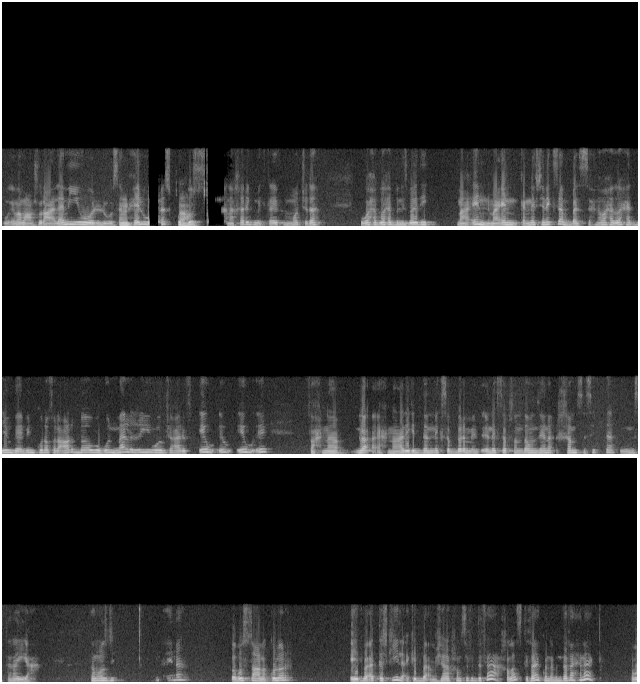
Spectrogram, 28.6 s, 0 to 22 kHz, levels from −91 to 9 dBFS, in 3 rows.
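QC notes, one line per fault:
Throughout, hard clipping: crackle on loud peaks, as the signal is driven about 8 dB past full scale and around one percent of samples are cut flat.
2.18–2.37 s and 3.01–3.13 s, echo leak: a delayed copy trails the speech by 421 ms, about 10 dB then 20 dB down, likely from an uncancelled loudspeaker echo.
2.23–2.43 s and 3.26–3.39 s, speech suppressed in double talk: the speech dips sharply, by up to about 40 dB, likely because the echo canceller ducked the talker during overlap.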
